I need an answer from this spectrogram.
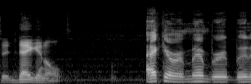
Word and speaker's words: Daigneault: Mark Daigneault.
